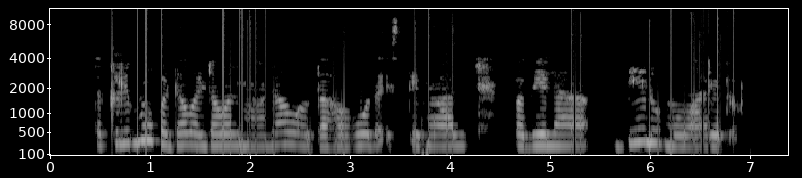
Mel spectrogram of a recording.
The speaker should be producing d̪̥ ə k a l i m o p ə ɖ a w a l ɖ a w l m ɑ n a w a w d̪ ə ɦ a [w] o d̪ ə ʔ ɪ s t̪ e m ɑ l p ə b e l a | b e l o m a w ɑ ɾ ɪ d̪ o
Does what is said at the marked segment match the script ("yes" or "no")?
no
